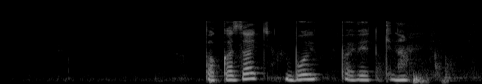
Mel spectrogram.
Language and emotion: Russian, neutral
